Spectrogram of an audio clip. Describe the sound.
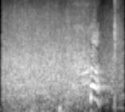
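A short burst of a steady, dense applause sound effect triggered by a button, many hands clapping at an even level throughout, with a brief voice cutting in near the end.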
